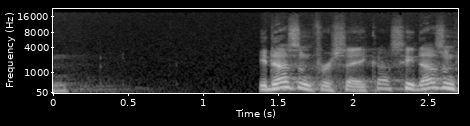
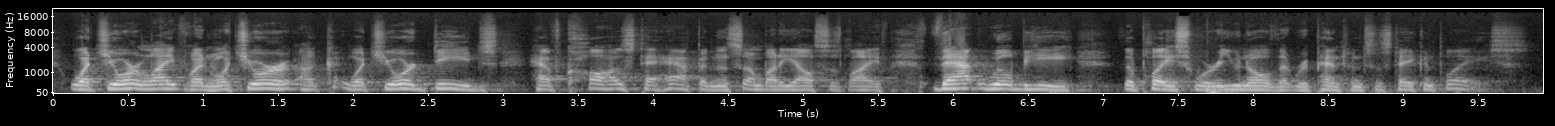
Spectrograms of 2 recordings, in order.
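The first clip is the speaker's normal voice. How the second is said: ordinary talk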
